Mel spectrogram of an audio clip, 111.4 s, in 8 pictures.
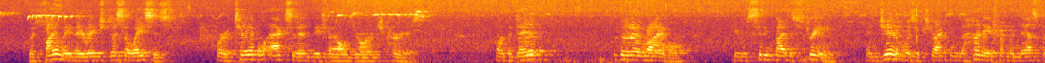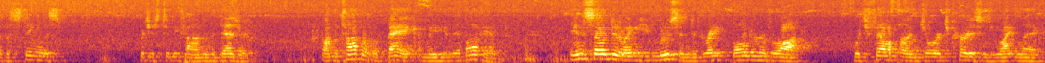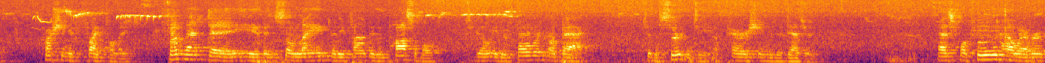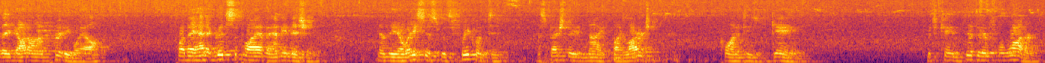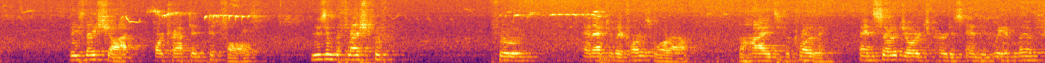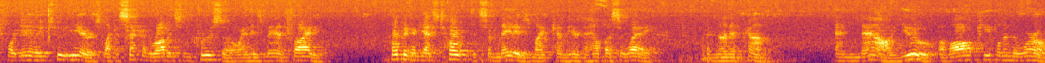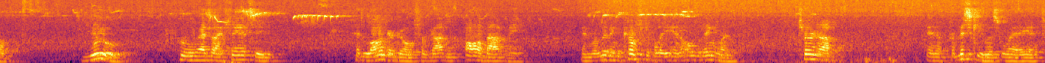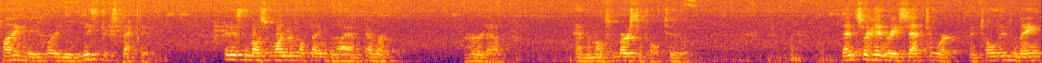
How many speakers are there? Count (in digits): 1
